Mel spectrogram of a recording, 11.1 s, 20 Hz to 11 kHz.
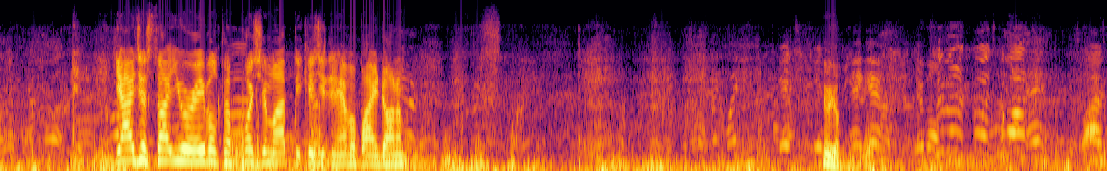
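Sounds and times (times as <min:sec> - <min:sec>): wind rumble on microphone: 0:00.0 - 0:11.0
faint shouting voices: 0:06.7 - 0:11.0.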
